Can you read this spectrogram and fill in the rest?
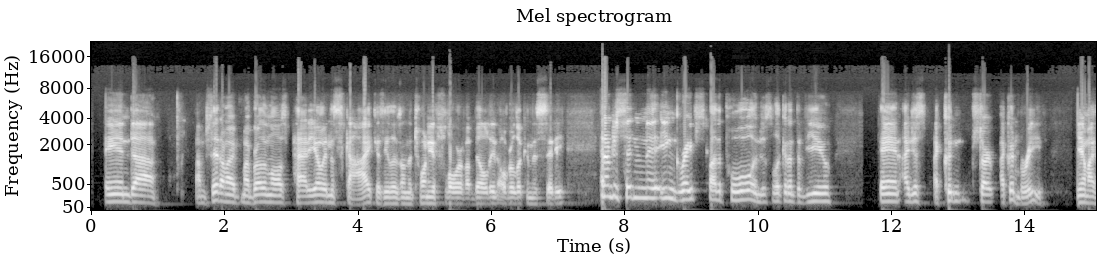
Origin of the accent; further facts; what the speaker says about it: United States; And thank God I'm American.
